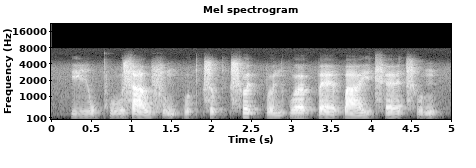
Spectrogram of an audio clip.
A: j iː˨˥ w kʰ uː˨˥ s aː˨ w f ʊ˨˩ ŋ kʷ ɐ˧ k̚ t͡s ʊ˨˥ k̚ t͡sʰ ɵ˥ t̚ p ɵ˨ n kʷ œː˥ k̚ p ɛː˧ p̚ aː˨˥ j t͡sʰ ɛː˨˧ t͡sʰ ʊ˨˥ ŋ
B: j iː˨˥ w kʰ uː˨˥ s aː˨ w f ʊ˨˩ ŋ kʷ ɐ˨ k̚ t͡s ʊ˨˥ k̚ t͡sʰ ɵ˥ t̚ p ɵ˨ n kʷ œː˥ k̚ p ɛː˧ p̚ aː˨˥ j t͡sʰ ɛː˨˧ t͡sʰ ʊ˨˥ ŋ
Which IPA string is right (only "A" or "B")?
B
